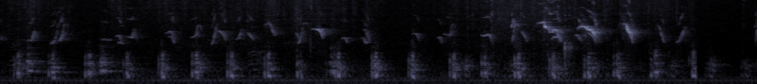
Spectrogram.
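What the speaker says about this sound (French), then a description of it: "Quelques petits cris aigus annoncent enfin la sortie des poussins" A brooding hen clucks in a quick, regular rhythm while her newly hatched chicks give thin, high peeps from under her feathers, all close and fairly soft.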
